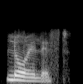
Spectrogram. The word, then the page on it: loyalist: Indian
